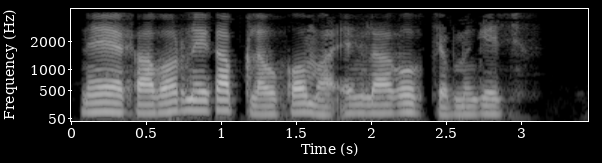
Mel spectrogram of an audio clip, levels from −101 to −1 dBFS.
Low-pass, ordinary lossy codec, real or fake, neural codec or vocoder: 3.6 kHz; AAC, 16 kbps; real; none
